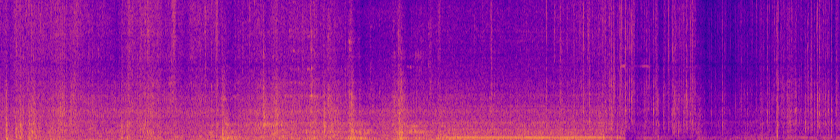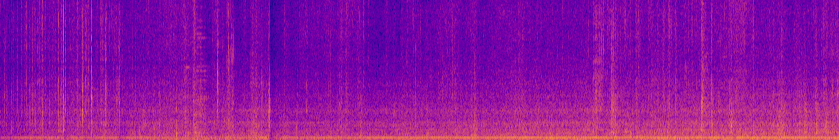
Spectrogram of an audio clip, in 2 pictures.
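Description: Cardboard scrapes and thumps as it is tossed into a garbage truck.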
